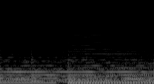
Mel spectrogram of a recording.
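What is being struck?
Nothing is struck.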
